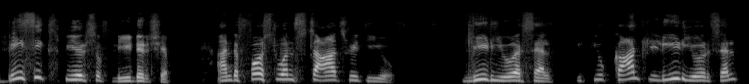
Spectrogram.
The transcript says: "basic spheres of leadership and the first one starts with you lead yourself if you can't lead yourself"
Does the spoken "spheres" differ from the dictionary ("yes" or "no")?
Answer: yes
